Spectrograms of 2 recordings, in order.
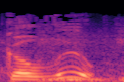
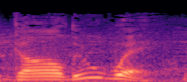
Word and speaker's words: Galue: Galloway spells his name G-A-L-U-E, which on first glance gives you Galoo. In fact, though, it's Galloway. His first name is spelled O-V-E-R, like over, over.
